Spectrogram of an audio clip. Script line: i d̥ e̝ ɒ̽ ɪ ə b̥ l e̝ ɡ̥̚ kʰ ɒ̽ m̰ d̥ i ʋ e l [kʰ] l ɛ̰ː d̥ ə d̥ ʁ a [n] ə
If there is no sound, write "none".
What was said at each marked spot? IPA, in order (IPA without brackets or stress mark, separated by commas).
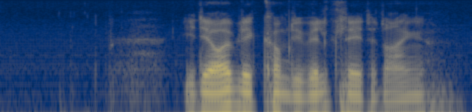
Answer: kʰ, ŋ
